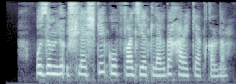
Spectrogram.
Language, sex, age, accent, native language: Uzbek, female, 18-24, Farg'ona, Uzbek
